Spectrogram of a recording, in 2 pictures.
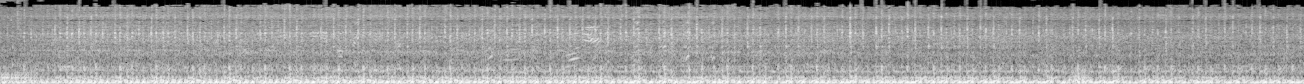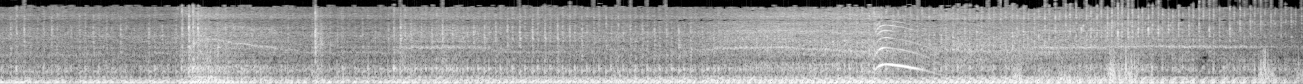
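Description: Harley-Davidson V-twin motorcycle engine running at low speed as the bike rides off, a steady low rumble, with a few short chirps over it past the middle.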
